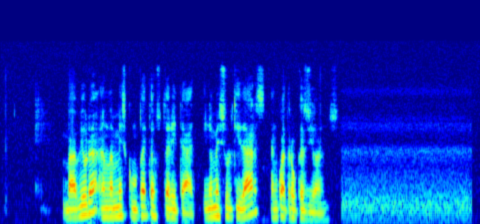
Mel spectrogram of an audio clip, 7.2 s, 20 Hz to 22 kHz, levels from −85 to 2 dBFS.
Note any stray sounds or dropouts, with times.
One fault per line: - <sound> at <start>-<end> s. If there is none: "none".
none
